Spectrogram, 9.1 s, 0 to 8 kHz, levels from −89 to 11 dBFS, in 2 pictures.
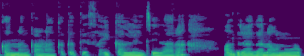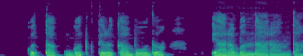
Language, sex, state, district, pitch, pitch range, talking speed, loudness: Kannada, female, Karnataka, Belgaum, 165 Hz, 160-175 Hz, 65 wpm, -22 LUFS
